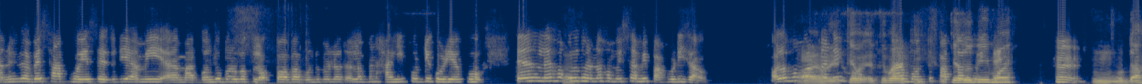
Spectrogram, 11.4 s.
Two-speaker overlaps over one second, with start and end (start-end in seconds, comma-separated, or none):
8.0-10.1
